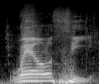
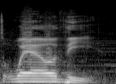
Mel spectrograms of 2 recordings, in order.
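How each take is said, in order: First: The 'th' is a voiceless sound. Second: The 'th' is a voiced sound. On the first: The speaker calls it right. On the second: The speaker calls it wrong.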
